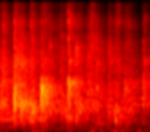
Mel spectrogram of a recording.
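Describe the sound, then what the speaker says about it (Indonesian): Brief burst of classroom applause for a group, a ragged run of hand claps at moderate distance, fairly quiet and short. "sekali lagi tepuk tangan untuk kelompok"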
